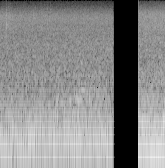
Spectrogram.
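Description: A monkey splashes through shallow water.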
